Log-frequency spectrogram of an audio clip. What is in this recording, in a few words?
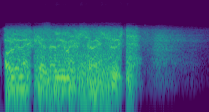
voice message gunlayer wounded, crew tanks hungarian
